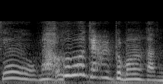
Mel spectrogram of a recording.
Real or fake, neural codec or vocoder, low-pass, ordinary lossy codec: fake; codec, 16 kHz, 0.5 kbps, FunCodec, trained on LibriTTS, 25 frames a second; none; none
